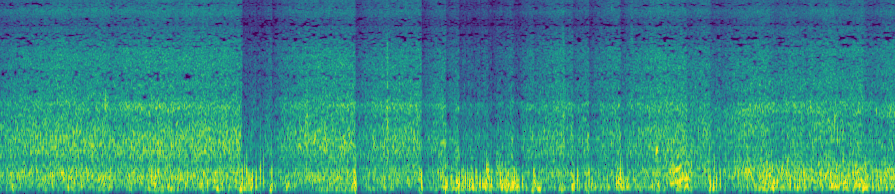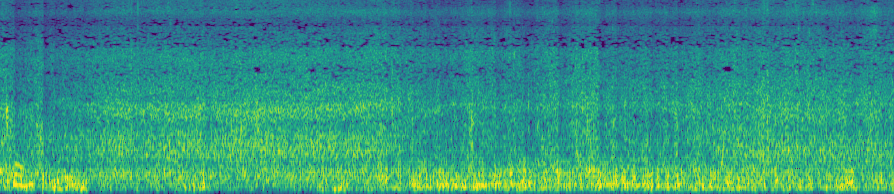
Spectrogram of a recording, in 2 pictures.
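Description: Continuous roar of ocean surf washing onto a white-sand beach in Tuban, with gusty wind buffeting the microphone throughout and no voices.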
